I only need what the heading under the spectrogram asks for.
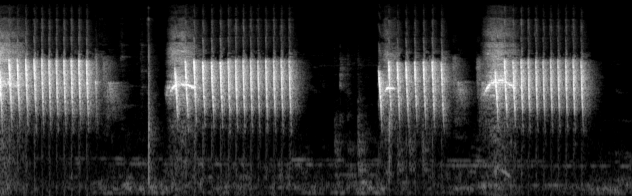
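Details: Standard ngebren song of a bar-winged prinia, used as a lure to get other prinias singing. Four fast, even trills of sharp repeated notes, each lasting one to one and a half seconds, with a faint click between.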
